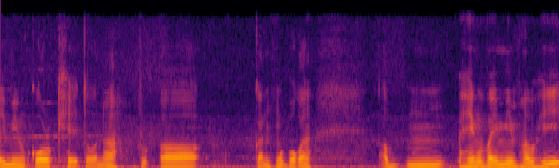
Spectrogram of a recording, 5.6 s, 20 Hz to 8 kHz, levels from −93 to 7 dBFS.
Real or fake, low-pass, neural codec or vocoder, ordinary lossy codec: real; 7.2 kHz; none; none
